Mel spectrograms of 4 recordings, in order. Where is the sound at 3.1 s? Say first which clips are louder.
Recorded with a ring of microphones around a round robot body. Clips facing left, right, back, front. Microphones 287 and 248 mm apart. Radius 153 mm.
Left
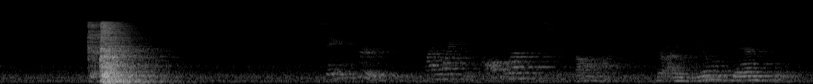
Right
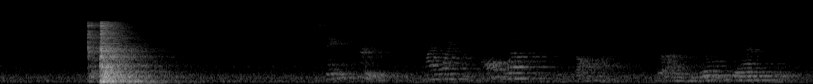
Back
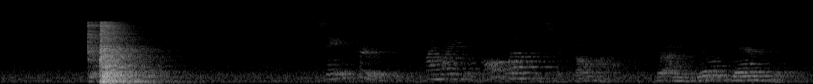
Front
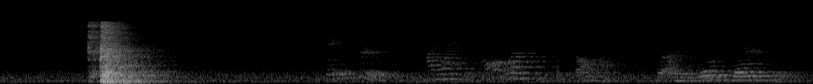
Even, back 2 dB; 140° right, 1.8 m.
